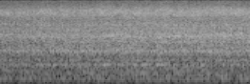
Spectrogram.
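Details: Chevrolet Agile petrol engine idling with a slightly uneven low beat, misfiring and shaking despite new coil, leads and plugs; timing belt position checked with oscilloscope and found essentially in time.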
